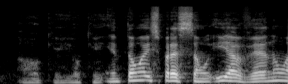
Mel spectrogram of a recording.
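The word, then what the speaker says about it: Yahweh: mais próxima do original a pronúncia mais próxima do original seja yavé Porque existe essas diferentes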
